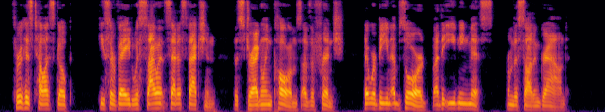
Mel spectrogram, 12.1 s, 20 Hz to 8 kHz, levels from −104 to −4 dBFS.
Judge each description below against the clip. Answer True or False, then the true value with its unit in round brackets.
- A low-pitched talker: True (120 Hz)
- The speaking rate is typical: False (130 wpm)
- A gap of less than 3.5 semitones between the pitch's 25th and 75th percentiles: False (3.9 semitones)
